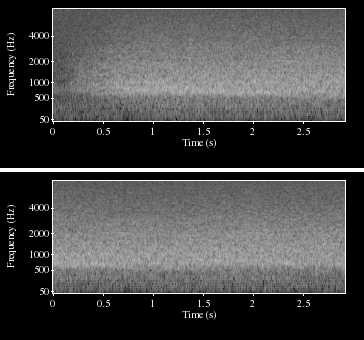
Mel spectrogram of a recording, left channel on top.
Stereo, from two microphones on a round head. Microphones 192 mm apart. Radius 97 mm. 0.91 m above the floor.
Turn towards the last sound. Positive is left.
No sound to turn to.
